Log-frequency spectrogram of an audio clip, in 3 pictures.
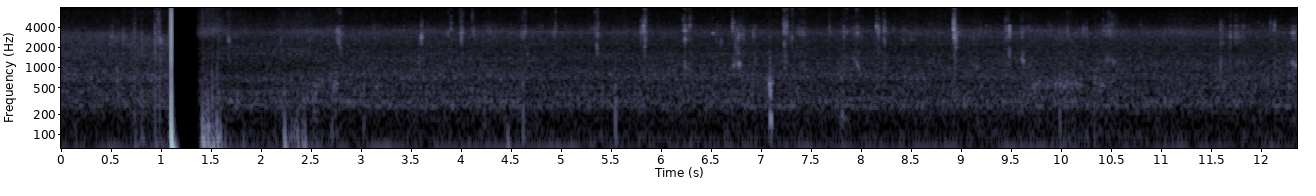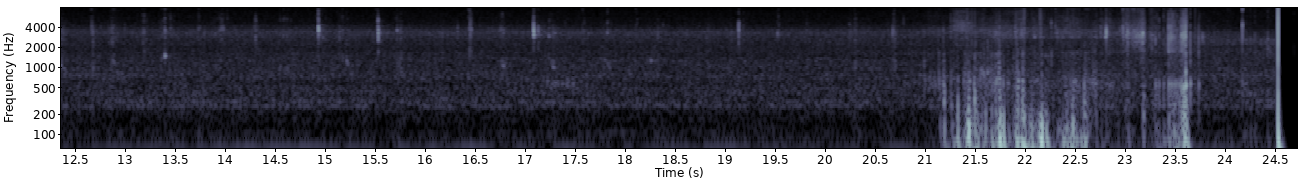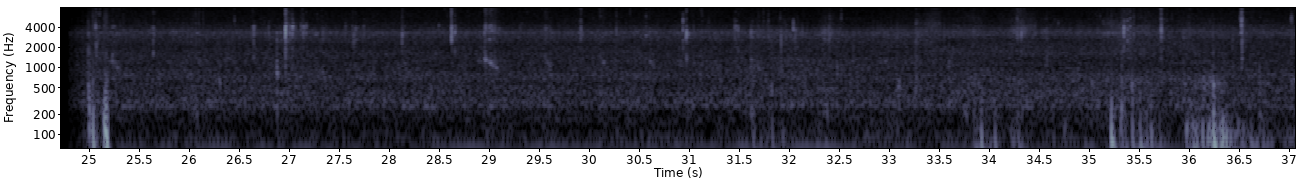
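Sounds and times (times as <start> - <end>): low hum: 0.0 - 37.0
mouth clicks while chewing: 2.5 - 10.7, 25.0 - 37.0.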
